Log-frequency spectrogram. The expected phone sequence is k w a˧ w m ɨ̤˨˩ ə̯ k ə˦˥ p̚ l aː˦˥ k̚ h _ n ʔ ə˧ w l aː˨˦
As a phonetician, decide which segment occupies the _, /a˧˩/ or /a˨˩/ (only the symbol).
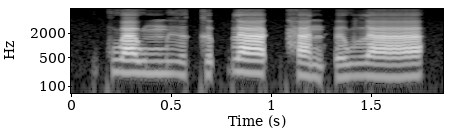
a˧˩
